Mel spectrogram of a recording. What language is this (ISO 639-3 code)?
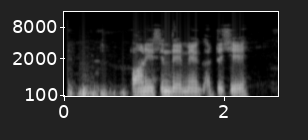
gig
